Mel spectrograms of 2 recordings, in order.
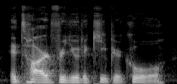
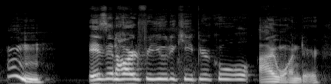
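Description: First: Said in the usual way. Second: Very high, feigned-innocent question; sarcastic musing, pitched way up; mock wondering. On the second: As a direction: wonder aloud in a put-on high voice. Acts own sarcastic reply to wife.

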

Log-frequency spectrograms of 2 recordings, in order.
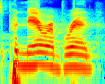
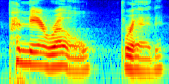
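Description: First: Said in the usual way. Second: "Panero" ending in a long O; husband's mispronunciation. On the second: Retold or imitated. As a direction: say "Panero" slowly, stressing the wrong final "oh" for an "ah". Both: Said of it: "my husband says, calls Panera bread".

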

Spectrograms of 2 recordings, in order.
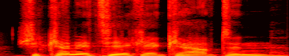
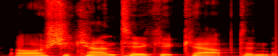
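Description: First: Exaggerated cartoon Scottish accent, pitched high; animated Scottish accent with extra pizzazz; Scotty. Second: Said in the usual way. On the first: Shown as a demonstration. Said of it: "if I'm doing a Scotty impression". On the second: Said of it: "in my accent the way I'd say it".

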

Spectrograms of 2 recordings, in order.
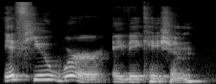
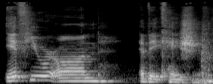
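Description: First: Slow, with "were" drawn out and stressed; measured re-read that stretches the word "were"; corrected, deliberate reading. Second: Said in the usual way. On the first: Real, not acted. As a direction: restart carefully, leaning on "were". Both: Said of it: "I am butchering them".

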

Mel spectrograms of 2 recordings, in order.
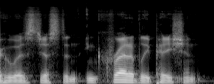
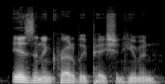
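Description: First: Said in the usual way. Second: "is" leaned on as a correction; stress on IS. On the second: Real, not acted. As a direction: put the weight on "is" to correct the tense. Self-corrects was to is.

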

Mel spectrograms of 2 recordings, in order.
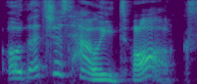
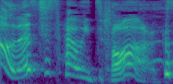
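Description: First: Higher, softer, slow musing; imagine a listener quietly excusing it; mock realization. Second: High-pitched, exaggerated dawning understanding; hammed-up "oh, I get it" voice; mock realization. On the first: Host voicing a listener's thought, mock musing. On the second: Host voicing the other person's head, hammed-up realization. Exaggerated retake of listener's thought.

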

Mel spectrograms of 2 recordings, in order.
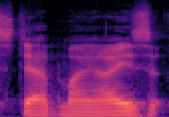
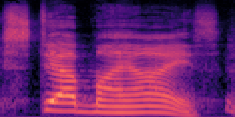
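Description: First: Said in the usual way. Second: High, slow mock cry of discovery; excited exclamation. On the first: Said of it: "character says". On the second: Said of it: "like he's excited about something he's discovered".

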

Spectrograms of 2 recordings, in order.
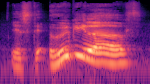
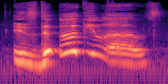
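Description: First: Said in the usual way. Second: Slow, drawn-out sarcastic take on the title; mock dread. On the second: Repeating the title to viewers with slow sarcastic dread. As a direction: say it like it pains you.

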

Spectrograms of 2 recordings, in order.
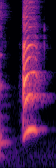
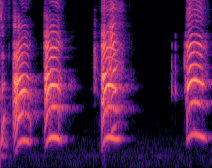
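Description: First: Higher tongueless moaning; urgent wordless ah sounds; warning ah ah ah. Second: High tongueless moaning; urgent wordless ah sounds; warning ah ah ah. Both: Retold or imitated. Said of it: "She goes".

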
